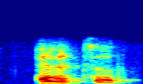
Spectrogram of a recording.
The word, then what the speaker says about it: Pentateuch: Forgive me if I'm saying it wrong, but that's what I can remember. But go ahead. – Oh, yeah, it's Pentateuch,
